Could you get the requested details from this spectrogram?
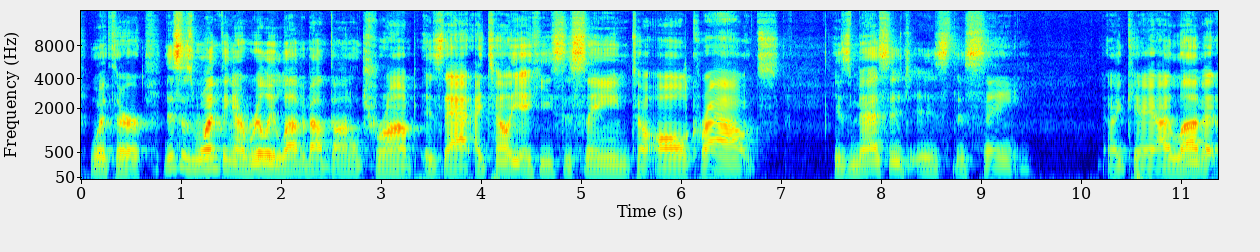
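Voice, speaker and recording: A man's voice: mid-range voice, fairly bright tone. A man hosting a political commentary show, talking in a rambling way with many fillers and restarts. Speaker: podcast host.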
